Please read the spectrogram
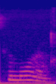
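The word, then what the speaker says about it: Cumorah: named the hill of Kamora. Alexa, how do you pronounce Cu M O R A H. Okay, here's pronunciations. I would pronounce it as Kamora.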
